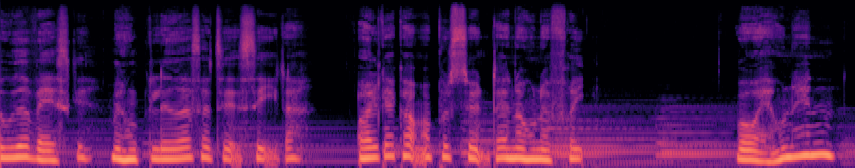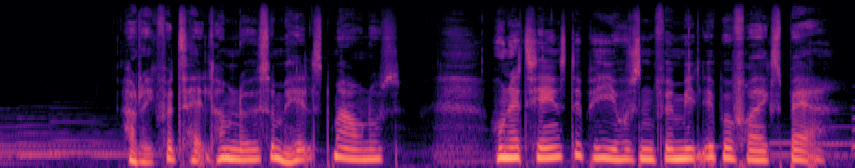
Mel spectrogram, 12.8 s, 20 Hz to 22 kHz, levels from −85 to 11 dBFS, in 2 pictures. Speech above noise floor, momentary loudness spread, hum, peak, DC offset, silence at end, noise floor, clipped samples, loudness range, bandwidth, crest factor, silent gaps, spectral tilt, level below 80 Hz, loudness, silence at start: 24 dB; 18 LU; none; -4 dBFS; under 0.1%; 0 s; -42 dBFS; under 0.1%; 3 LU; 18.5 kHz; 14 dB; none; -7 dB/octave; -54 dBFS; -19 LUFS; 0 s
